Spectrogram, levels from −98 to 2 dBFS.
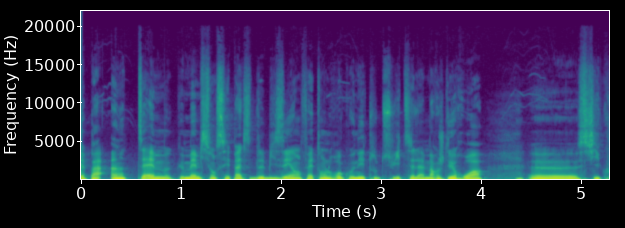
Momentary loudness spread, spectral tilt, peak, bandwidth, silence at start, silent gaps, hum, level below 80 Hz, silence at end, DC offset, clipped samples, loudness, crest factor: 6 LU; -8.5 dB/octave; 0 dBFS; 13.5 kHz; 0 s; none; none; -28 dBFS; 0 s; under 0.1%; under 0.1%; -16 LUFS; 14 dB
